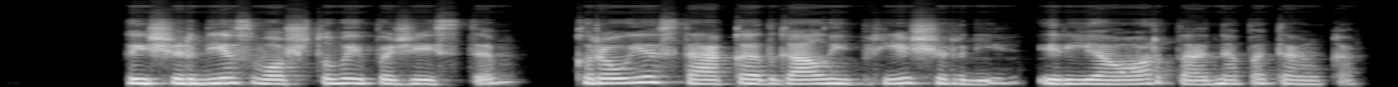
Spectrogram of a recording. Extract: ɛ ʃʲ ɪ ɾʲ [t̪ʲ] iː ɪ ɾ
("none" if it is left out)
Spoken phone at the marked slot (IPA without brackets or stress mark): d̪ʲ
